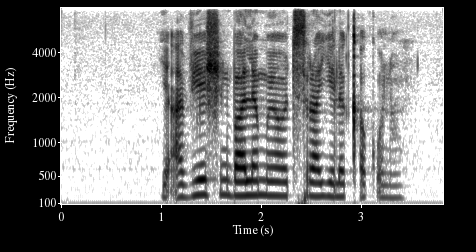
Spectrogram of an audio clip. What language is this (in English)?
Amharic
